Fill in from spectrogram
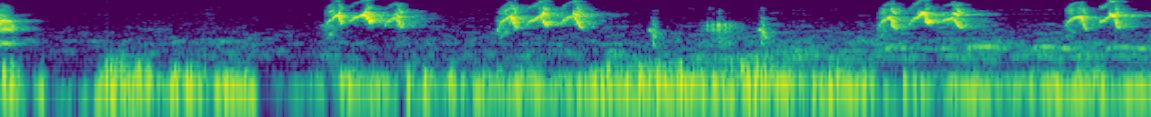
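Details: Long-tailed shrike morning song, a lure meant to make any shrike respond: after a brief pause come bursts of sharp, squeaky chattering notes in quick clusters, over a continuous low rumbling noise.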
